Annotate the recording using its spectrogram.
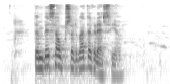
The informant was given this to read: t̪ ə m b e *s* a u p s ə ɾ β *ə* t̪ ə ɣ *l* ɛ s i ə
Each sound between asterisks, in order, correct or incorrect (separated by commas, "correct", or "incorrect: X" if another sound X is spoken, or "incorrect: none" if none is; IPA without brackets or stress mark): correct, incorrect: a, incorrect: ɾ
